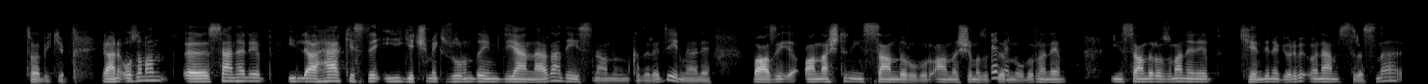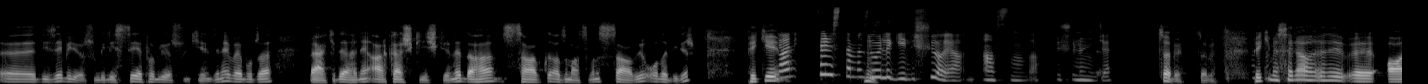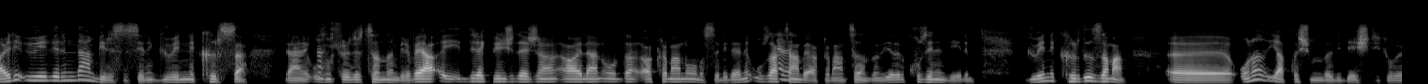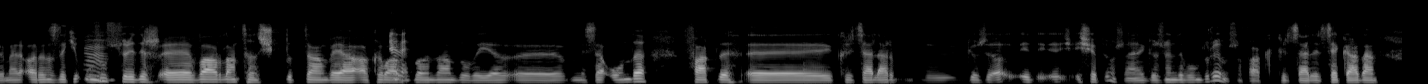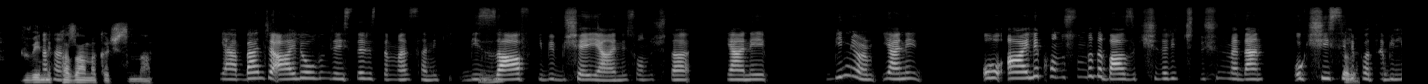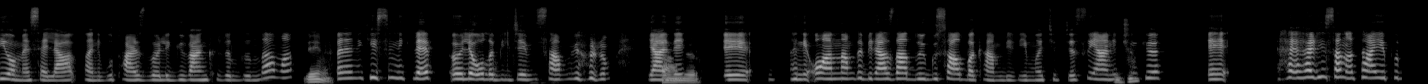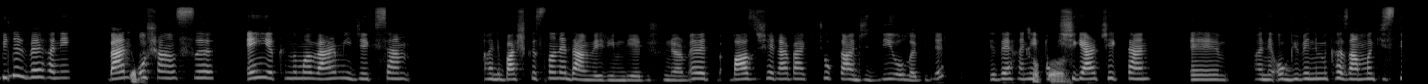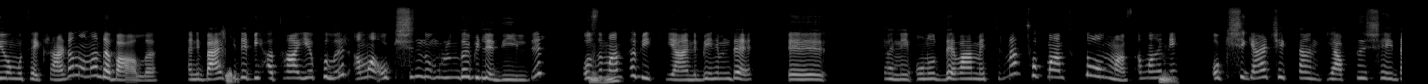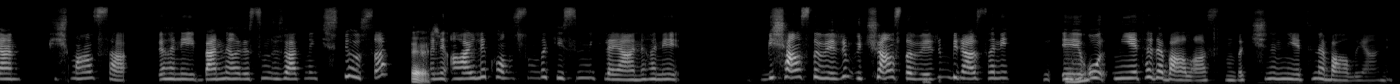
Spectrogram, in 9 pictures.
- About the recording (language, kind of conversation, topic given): Turkish, podcast, Güven kırıldığında, güveni yeniden kurmada zaman mı yoksa davranış mı daha önemlidir?
- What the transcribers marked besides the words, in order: other background noise; tapping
